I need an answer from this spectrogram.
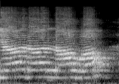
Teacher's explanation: इन वर्डों के उच्चारण में जो जीभ है वो कहीं भी मुख के किसी भी भाग को स्पर्श नहीं करती। यानी कि जो जीभ है इन वर्डों को बोलने में या, रा, ला, वा को जीभ मुख के किसी भी भाग को स्पर्श नहीं करती है इन वर्डों के उच्चारण में। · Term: अंतस्थ व्यंजन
